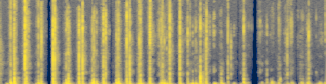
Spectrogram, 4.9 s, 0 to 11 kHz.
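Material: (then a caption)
Plastic. A medium yellow plastic sunscreen spray bottle with a translucent cap, hollow and partly filled, is tapped and scratched with fingernails. About 22 quick, dry taps and scratches come in a fast, uneven rhythm, each giving a short, hollow low thump that dies away almost at once. The taps grow softer and sparser after a brief pause near the end.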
